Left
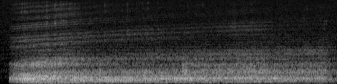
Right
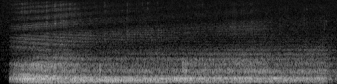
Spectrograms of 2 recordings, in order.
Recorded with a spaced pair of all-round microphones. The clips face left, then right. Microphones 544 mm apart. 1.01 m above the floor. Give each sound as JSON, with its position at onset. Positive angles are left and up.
{"t": 0.1, "sound": "footsteps", "side_deg": 0, "distance_m": 1.6}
